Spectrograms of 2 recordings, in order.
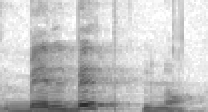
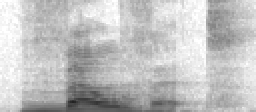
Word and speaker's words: velvet: Listen carefully. V, v, v. Moviendo las cuerdas vocales. Velvet, no. V. Velvet.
